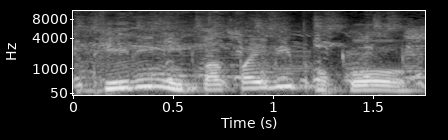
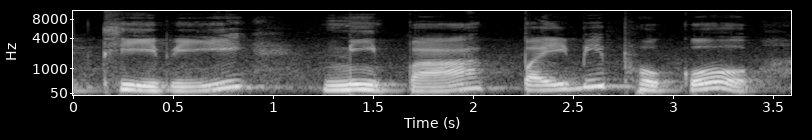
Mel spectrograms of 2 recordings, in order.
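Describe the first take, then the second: First: It is said fast. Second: It is said at a normal speed.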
